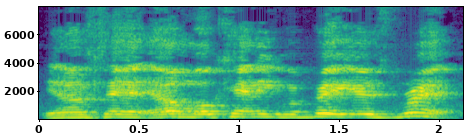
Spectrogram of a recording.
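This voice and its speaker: High-voiced man in an echoey room, rambling profanely. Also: fairly even intonation, fast talker, bright, forceful tone. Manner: profane, slangy, rambling, repeats tag questions. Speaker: comedic tarot advice hotline host. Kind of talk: comic infomercial psychic hotline, rambling casual advice. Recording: roomy echo, distant from mic.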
